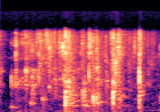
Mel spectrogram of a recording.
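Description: A class of schoolchildren applauding, heard over a video-call link: an uneven run of claps with a few single sharp claps standing out.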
